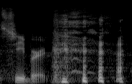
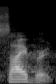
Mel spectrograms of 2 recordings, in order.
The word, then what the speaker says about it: Seibert: on and off and I always pronounce his last name Seabird. So I've learned that it's Cybbert not Seabird.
